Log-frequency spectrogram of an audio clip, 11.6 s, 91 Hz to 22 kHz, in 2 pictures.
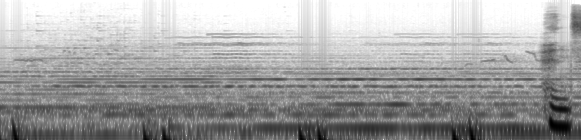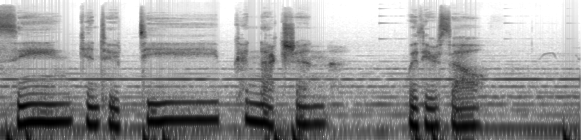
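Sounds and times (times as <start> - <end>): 
slow heartbeat thumping: 0.0 - 0.5, 1.4 - 2.1, 3.0 - 3.6, 4.5 - 5.1, 5.8 - 6.6, 7.2 - 9.2, 10.0 - 10.6, 11.4 - 11.6
speech: 5.5 - 9.2, 9.9 - 10.7.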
